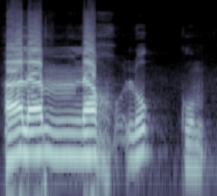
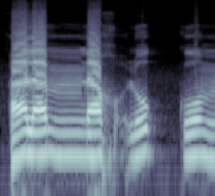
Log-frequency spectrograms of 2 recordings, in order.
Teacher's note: ada dua ada dua pendapat yang pertama dengan Idam Kamil ya memasukkan langsung huruf Kaf kepada huruf kafnya secara utuh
